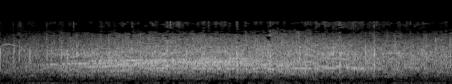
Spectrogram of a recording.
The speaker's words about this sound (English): Yeah, hope you're clapping in 60 years.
